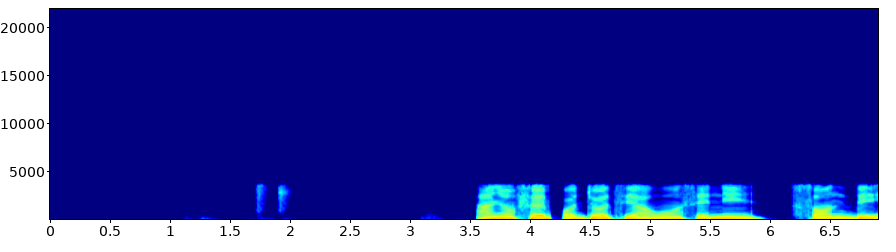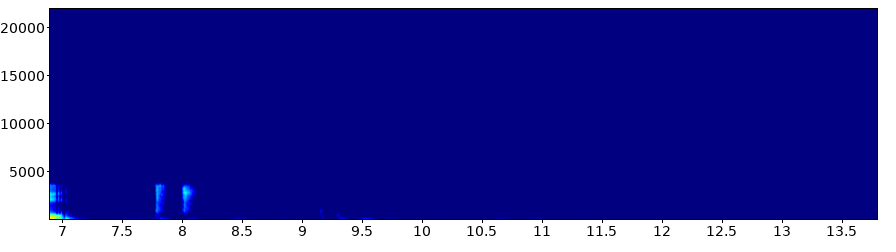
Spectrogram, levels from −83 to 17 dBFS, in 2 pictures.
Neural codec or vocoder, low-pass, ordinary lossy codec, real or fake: none; 3.6 kHz; none; real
